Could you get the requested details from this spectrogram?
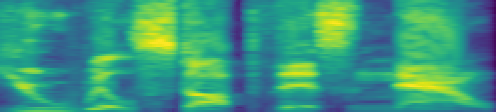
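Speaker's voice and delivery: slow, full-volume shout at the top of the lungs. Tabletop player speaking as his character beside a dead companion, shouting at the top of lungs. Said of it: "at the top of his lungs shout".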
